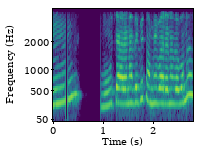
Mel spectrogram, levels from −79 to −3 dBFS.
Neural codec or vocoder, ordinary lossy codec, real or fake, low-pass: none; none; real; 3.6 kHz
